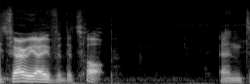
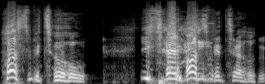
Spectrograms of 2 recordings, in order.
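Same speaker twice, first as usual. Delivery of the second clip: laughing tease; 7 semitones higher, 7 dB louder than usual. Real, not acted. Teasing friend's slip.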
